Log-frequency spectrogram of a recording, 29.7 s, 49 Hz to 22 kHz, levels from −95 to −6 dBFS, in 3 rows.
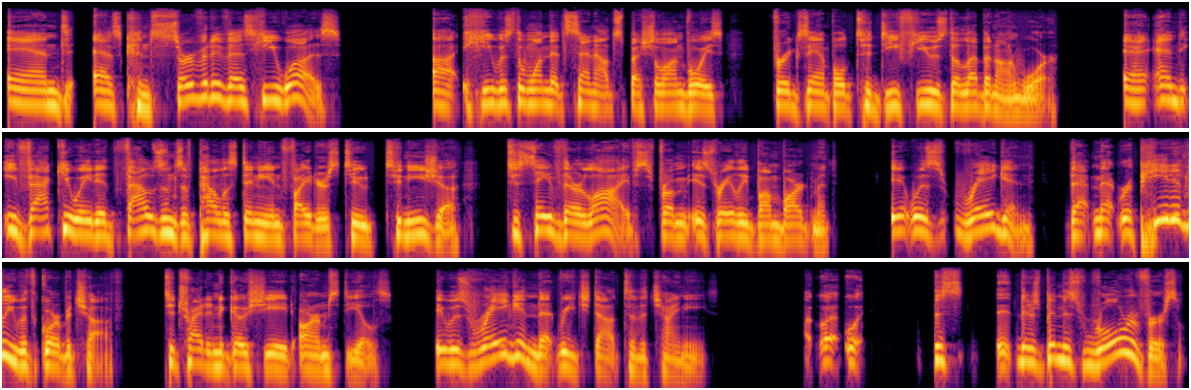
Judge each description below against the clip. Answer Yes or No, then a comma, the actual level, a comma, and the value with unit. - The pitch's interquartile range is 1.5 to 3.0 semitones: No, average, 4.3 semitones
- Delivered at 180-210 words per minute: No, slow, 135 wpm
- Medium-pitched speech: Yes, medium, 150 Hz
